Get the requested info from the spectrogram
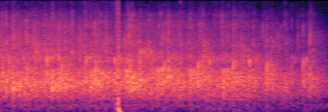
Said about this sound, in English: Oh, you clap.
